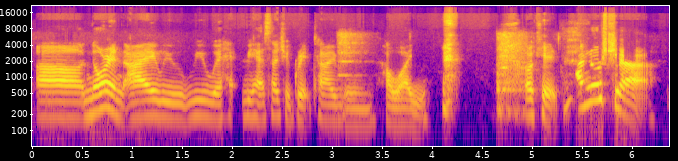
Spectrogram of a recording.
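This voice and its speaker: A woman's voice: lowish voice, animated, measured pace, no echo. A woman hosting a casual live-stream podcast launch over a video call, chatty and upbeat. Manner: chatty, upbeat, drops local particles. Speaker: podcast host.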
